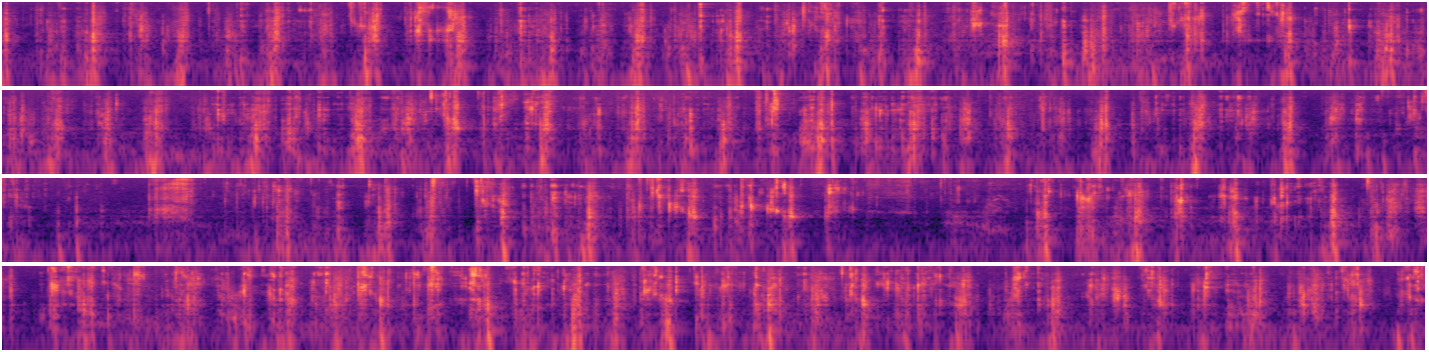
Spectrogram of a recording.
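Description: Close-miked chewing of raw spoon worm (gaebul): a dense run of crisp, crunchy, wet bites, with two short lulls in the middle.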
